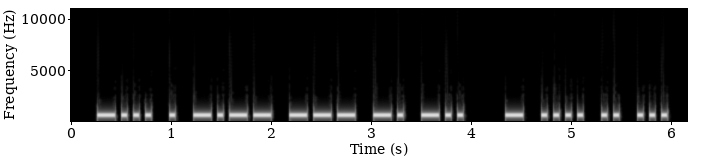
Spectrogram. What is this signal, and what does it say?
Morse code, heard as a keyed tone, about 20 wpm, 700 Hz. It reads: BEYOND THIS
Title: A Sound Of Thunder 20wpm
